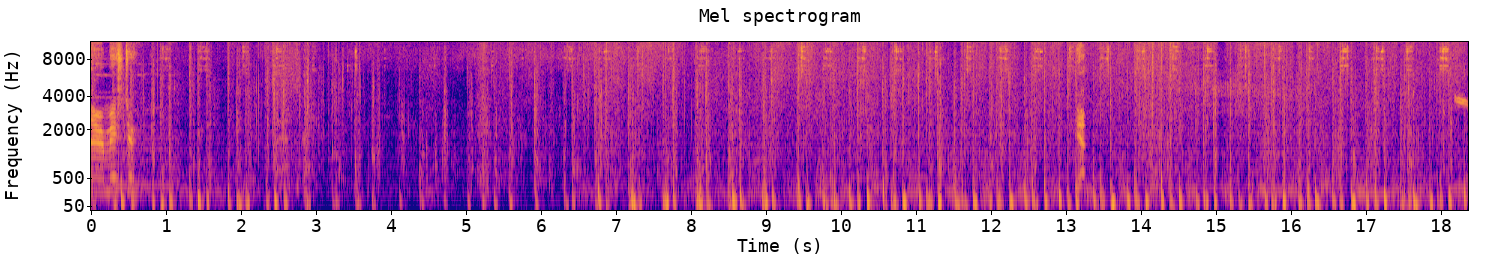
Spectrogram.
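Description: Horse hooves thud steadily on a dirt track.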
